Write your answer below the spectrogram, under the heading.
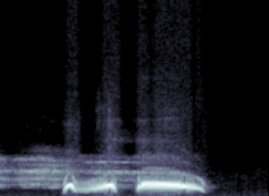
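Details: Spotted dove cooing meant to prompt young captive doves to coo back: two quick arched notes followed by one sustained low coo, with a faint steady hum behind.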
